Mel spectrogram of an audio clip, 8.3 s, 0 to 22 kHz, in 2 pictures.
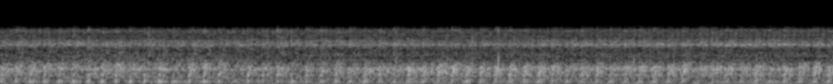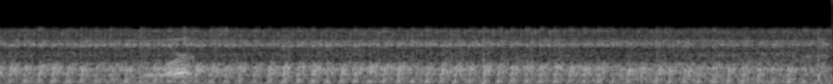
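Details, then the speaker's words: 10 HP Tecumseh small engine driving a homebuilt alternator, started with choke then choke off: steady even putter at constant fast idle, no knocks, misses or surges; running normally and charging. "it's working"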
